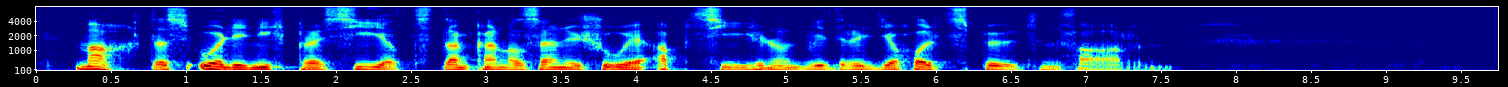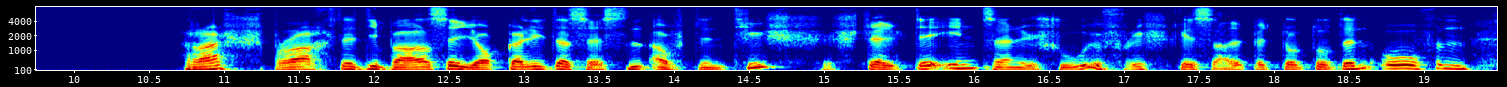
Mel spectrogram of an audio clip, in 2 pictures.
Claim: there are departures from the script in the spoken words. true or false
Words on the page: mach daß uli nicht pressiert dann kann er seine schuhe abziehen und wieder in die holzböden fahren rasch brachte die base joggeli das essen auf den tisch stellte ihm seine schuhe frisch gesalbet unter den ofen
false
